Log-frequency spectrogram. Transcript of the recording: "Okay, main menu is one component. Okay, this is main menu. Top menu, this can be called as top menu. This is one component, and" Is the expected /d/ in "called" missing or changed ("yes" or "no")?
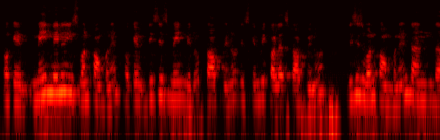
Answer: yes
